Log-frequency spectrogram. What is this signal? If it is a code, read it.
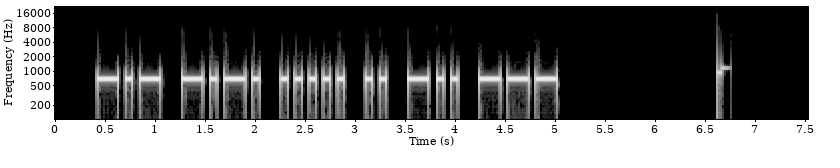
Morse code, heard as a keyed tone, about 17 wpm, 700 Hz. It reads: KC5IDO
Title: USA Call Signs - 6 Characters - 3x Character Spacing - 17wpm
